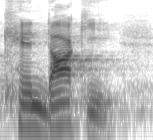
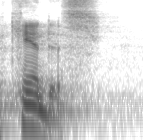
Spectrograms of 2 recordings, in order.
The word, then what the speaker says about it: Kandake: So he started out, and on his way, he met an Ethiopian eunuch, an important official in charge of the treasury of Kandake or if you want to mispronounce that correctly, like an American, Candace, Kandake, Candace, which means queen of the Ethiopians.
